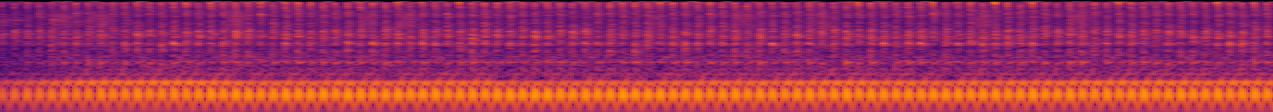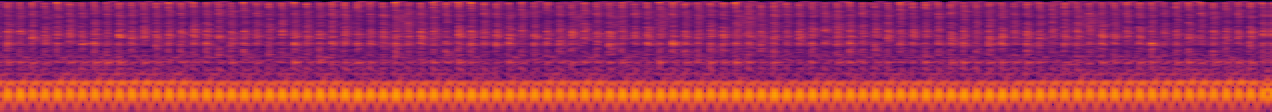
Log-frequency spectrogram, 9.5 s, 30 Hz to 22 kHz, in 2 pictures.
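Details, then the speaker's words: 1982 Toyota Celica Supra, first run after revival, open header, no cooling system fitted: loud deep even burble with steady rapid beat; idle holds smooth and healthy. "man it makes me so happy to hear this car run got the open header on"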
